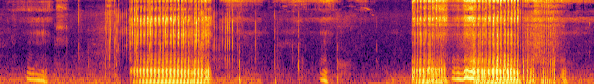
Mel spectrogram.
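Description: A French Bulldog snores in long, rough, rumbling breaths, with quieter snuffling sounds between them.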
